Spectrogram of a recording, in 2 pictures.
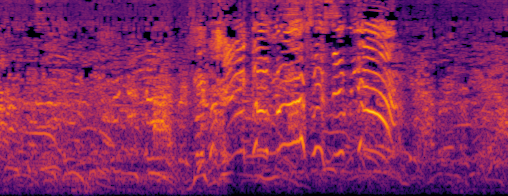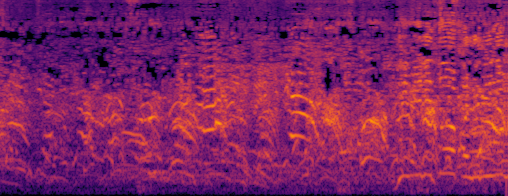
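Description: A crowd of adults shouts excitedly nearby.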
